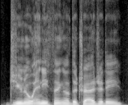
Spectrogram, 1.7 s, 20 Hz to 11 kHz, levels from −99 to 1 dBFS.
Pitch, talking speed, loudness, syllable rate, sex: 120 Hz, 245 wpm, -14 LUFS, 7.3 syllables/s, male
